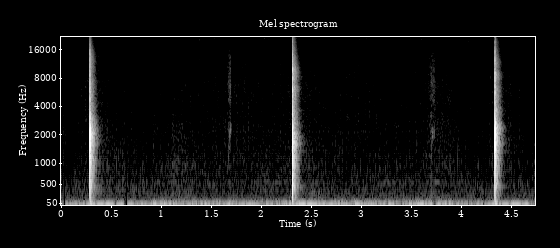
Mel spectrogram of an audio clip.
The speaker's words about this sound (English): 3 claps.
